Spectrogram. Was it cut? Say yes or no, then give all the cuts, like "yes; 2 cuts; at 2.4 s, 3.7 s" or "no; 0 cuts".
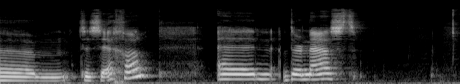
yes; 1 cut; at 2.8 s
